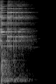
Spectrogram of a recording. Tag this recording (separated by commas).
home sounds, Cutlery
